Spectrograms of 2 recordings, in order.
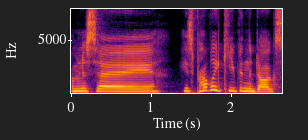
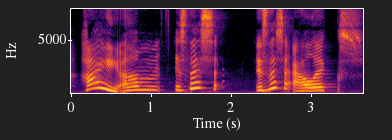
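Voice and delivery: put-on voice, much higher pitch; 7 semitones higher than usual. Role-playing a phone call to a lost dog's owner, put-on high-pitched voice. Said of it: "So I'll be a little bit more high-pitched".

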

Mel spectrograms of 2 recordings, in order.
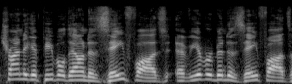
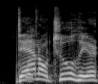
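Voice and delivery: fumbled, stumbling on-air host broadcaster voice. Introducing himself by name, trying out a broadcaster voice. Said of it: "You thought that was the broadcaster voice".

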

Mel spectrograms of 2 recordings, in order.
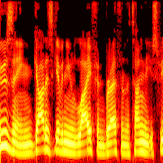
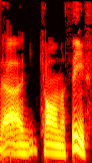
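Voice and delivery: normal talking voice

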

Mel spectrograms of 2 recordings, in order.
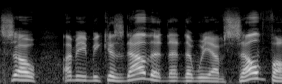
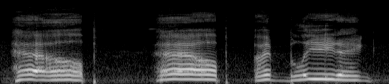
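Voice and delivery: mock weak, distressed voice, higher, much slower; 4 semitones higher than usual. Retelling a bleeding man hanging upside down calling for help, weak and distressed. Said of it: "in a very weak, distressed voice".

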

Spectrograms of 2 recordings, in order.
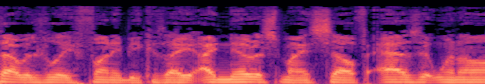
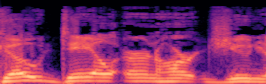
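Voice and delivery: ordinary talk

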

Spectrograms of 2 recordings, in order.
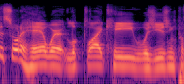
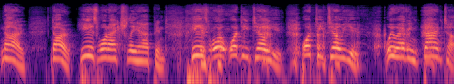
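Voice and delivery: very high-pitched English man voice; 11 semitones higher than usual. Retelling a bar dispute, imitating the short English guy. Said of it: "this short Pommy guy's like".

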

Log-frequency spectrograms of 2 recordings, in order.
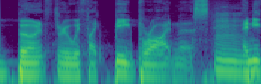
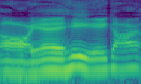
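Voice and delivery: broad thick grubby Australian accent, consonants dropped; 4 semitones higher, 4 dB louder than usual. Showing how some Australians talk, thick grubby Australian accent. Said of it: "really having that thick Dirty, grubby, dirty dog Australian accent".

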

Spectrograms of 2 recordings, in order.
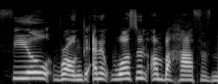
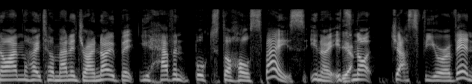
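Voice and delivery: usual speaking voice

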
